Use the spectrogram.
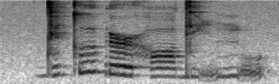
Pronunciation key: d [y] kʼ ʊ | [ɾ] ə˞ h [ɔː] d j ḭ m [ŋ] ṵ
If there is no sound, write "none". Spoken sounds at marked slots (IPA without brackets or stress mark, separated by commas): ɪ, ɾ, ɔː, n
